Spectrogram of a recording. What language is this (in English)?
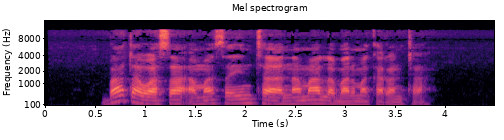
Hausa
